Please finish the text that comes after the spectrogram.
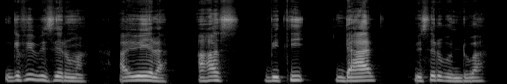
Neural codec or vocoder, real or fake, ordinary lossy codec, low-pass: vocoder, 44.1 kHz, 128 mel bands every 256 samples, BigVGAN v2; fake; none; none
